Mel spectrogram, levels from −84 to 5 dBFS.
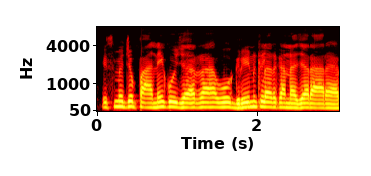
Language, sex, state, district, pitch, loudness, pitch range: Hindi, male, Jharkhand, Garhwa, 165 Hz, -13 LUFS, 155-175 Hz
